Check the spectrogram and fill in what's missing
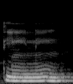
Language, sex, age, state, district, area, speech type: Odia, male, 18-30, Odisha, Subarnapur, urban, read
